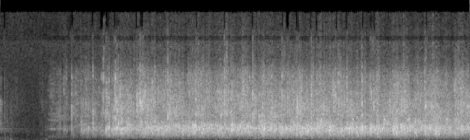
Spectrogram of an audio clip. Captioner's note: audience applauding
